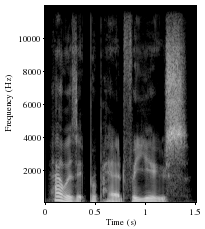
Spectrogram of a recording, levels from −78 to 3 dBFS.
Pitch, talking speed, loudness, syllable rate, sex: 105 Hz, 235 wpm, -17 LUFS, 7.0 syllables/s, male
